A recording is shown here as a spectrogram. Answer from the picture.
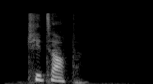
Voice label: "kitap", Turkish native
